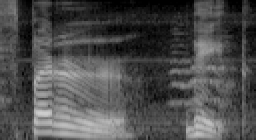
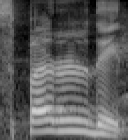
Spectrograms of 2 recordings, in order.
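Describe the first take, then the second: First: स्पर्धेत stretched out syllable by syllable; slow syllable reading. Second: Said in the usual way. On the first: Shown as a demonstration. Grandmother sounding out स्पर्धेत for children, slowly. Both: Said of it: "word then slow repeat".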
